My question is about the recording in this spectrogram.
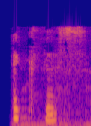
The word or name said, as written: ichthys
